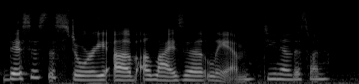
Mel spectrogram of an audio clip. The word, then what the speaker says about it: Elisa Lam: I just want to let you know, I think you're pronouncing her name wrong. Am I? I think it's Elisa Lam.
